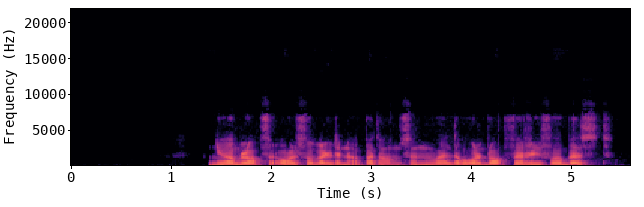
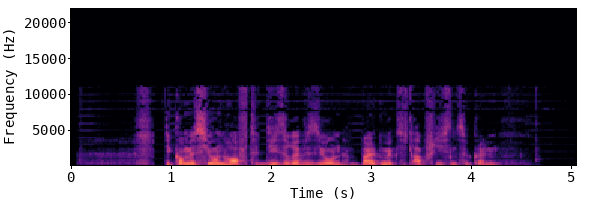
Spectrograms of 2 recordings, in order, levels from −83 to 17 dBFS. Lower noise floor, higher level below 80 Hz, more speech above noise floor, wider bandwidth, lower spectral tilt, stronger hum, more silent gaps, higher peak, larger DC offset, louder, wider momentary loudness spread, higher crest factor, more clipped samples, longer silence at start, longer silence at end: first, -82 dBFS vs -61 dBFS; second, -56 dBFS vs -46 dBFS; first, 65 dB vs 42 dB; second, 7.6 kHz vs 11.5 kHz; about the same, -6.5 dB/octave vs -6 dB/octave; neither; neither; about the same, -2 dBFS vs -2 dBFS; neither; about the same, -18 LUFS vs -20 LUFS; second, 8 LU vs 14 LU; about the same, 16 dB vs 20 dB; neither; first, 1.35 s vs 0.65 s; second, 0.25 s vs 0.8 s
